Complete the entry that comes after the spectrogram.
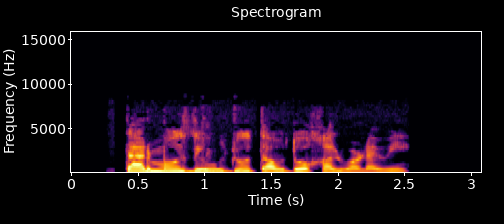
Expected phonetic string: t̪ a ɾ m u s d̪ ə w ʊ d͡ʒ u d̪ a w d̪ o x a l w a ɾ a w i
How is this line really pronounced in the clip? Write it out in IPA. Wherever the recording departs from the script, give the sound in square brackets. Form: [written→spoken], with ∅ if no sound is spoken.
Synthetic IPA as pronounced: t̪ a ɾ m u [s→z] d̪ ə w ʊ d͡ʒ u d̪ a w d̪ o x a l w a [ɾ→ɽ] a w i

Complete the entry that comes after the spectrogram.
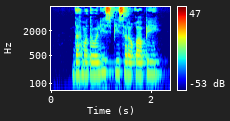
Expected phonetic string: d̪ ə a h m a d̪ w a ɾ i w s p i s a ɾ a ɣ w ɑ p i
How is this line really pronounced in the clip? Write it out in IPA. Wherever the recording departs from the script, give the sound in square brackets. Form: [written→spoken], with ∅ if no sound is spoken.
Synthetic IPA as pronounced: d̪ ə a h m a d̪ w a [ɾ→l] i [w→∅] s p i s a ɾ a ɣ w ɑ p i

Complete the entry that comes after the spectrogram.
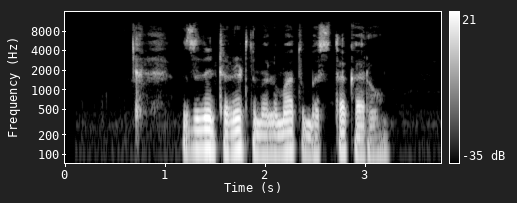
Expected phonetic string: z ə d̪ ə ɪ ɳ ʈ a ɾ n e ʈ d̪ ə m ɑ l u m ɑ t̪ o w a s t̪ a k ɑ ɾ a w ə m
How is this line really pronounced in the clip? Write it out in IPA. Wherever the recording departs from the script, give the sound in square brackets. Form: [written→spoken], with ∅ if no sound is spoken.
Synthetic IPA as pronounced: z ə d̪ ə ɪ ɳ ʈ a ɾ n e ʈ d̪ ə m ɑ l u m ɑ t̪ o [w→b] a s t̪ a k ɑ ɾ a w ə m

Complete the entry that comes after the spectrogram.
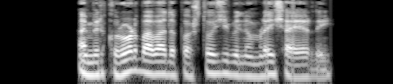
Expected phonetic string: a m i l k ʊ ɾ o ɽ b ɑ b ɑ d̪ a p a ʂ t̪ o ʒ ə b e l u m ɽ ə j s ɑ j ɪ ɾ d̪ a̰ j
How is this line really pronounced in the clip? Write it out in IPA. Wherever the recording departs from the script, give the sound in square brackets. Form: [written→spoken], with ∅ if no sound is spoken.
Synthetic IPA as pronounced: a m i [l→ɾ] k ʊ ɾ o ɽ b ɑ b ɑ d̪ [a→ə] p a ʂ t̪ o ʒ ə b e l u m ɽ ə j [s→ʃ] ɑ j ɪ ɾ d̪ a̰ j

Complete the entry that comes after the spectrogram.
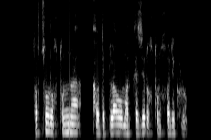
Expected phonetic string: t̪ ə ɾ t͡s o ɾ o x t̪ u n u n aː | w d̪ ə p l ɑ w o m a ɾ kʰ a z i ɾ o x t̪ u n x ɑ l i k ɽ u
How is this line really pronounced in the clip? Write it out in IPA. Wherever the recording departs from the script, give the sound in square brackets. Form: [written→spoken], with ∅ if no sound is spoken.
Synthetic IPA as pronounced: t̪ ə ɾ t͡s o ɾ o x t̪ u n u n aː | w d̪ ə p l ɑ w o m a ɾ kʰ a z i ɾ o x t̪ u n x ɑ l i k ɽ u

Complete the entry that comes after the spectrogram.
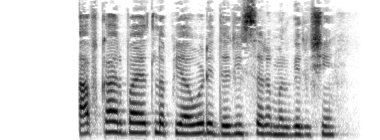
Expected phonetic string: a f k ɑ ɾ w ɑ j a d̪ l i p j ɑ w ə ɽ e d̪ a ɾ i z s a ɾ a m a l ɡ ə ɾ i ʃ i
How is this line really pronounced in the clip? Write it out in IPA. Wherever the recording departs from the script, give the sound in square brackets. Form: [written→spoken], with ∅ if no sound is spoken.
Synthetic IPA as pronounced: a f k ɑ ɾ [w→b] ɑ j a d̪ l [i→a] p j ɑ w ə ɽ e d̪ a ɾ i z s a ɾ a m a l ɡ ə ɾ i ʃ i

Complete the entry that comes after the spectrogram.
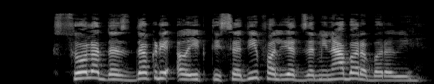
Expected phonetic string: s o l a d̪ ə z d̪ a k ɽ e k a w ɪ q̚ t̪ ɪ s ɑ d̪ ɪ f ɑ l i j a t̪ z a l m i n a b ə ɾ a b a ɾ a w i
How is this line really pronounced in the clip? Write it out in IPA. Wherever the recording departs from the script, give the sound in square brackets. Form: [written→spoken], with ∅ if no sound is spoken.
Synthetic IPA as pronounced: s o l a d̪ ə z d̪ a k ɽ e [k→ʔ] a w ɪ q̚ t̪ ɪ s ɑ d̪ [ɪ→i] f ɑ l i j a t̪ z a [l→∅] m i n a b [ə→a] ɾ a b a ɾ a w i

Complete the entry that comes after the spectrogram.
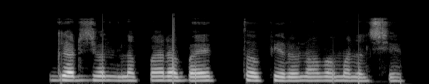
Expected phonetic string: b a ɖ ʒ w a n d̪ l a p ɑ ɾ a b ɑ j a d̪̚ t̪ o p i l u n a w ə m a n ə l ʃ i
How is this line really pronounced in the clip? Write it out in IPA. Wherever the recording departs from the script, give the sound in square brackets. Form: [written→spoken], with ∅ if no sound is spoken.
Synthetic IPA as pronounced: [b→ɡ] a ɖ ʒ w a n d̪ l a p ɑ ɾ a b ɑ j a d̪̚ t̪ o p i [l→ɾ] u n a w ə m a n ə l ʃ i

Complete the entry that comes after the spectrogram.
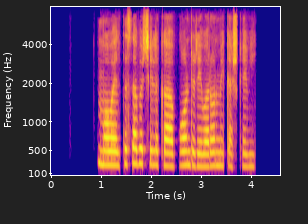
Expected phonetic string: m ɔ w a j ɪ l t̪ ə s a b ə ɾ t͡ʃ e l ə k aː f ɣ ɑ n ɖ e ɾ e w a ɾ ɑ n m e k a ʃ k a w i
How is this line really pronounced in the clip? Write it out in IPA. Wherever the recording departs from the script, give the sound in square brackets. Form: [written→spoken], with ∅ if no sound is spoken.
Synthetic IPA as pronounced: m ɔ w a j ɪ l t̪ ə s a b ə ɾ t͡ʃ e l ə k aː f ɣ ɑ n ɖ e ɾ e w a ɾ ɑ n m e k a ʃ k a w i

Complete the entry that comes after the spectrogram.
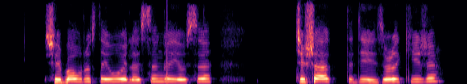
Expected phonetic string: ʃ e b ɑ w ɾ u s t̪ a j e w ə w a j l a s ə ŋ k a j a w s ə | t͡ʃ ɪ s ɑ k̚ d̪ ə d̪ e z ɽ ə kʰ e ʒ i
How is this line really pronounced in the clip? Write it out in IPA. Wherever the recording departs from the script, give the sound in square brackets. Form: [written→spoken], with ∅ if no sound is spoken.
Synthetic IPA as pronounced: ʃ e b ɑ w ɾ u s t̪ a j e w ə w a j l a s ə ŋ [k→ɡ] a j a w s ə | t͡ʃ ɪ [s→ʃ] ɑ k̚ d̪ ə d̪ e z ɽ ə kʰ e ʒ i

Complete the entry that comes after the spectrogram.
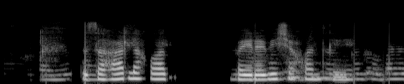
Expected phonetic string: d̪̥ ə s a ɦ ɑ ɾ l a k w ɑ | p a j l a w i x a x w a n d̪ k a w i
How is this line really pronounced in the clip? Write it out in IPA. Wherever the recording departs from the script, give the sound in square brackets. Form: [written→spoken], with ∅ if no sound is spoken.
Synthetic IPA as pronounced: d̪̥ ə s a ɦ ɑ ɾ l a [k→x] w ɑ | p a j [l→ɾ] a w i [x→ʃ] a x w a n d̪ k a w i

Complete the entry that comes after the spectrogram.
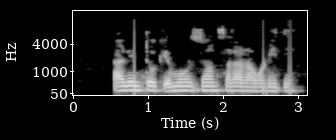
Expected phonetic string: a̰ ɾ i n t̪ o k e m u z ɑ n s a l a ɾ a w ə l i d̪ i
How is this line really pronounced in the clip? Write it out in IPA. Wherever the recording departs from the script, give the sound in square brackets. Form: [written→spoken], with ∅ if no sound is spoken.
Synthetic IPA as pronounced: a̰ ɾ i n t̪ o k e m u z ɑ n s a [l→ɾ] a ɾ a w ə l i d̪ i

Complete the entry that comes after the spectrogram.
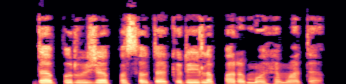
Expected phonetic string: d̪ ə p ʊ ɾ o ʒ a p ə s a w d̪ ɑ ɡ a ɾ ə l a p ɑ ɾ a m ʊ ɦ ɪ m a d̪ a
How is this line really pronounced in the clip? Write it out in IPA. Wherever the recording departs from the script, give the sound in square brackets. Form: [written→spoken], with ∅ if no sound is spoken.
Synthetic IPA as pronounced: d̪ [ə→ɑ] p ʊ ɾ o ʒ a p ə s a w d̪ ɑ ɡ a ɾ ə l a p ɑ ɾ a m ʊ ɦ ɪ m a d̪ a

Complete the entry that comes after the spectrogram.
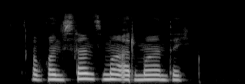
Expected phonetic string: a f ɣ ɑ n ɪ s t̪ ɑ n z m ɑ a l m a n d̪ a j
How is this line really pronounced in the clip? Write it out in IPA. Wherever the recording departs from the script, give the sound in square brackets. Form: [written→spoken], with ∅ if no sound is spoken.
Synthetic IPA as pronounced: a f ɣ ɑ n ɪ s t̪ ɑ n z m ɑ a [l→ɾ] m [a→ɑ] n d̪ a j

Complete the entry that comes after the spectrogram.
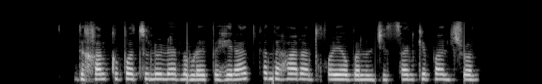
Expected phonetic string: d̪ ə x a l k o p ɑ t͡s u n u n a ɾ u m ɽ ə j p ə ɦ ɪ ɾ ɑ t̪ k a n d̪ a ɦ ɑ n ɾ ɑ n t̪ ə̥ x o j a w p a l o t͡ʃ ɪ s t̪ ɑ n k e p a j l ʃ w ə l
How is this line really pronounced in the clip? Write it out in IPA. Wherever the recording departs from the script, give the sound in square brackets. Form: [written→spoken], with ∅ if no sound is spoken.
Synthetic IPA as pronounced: d̪ ə x a l k o p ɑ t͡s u n u n a [ɾ→l] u m ɽ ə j p ə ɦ ɪ ɾ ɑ t̪ k a n d̪ a ɦ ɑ [n→∅] ɾ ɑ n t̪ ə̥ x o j a w [p→b] a l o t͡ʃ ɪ s t̪ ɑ n k e p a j l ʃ w ə l

